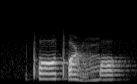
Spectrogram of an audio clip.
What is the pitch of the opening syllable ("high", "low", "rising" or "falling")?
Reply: high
